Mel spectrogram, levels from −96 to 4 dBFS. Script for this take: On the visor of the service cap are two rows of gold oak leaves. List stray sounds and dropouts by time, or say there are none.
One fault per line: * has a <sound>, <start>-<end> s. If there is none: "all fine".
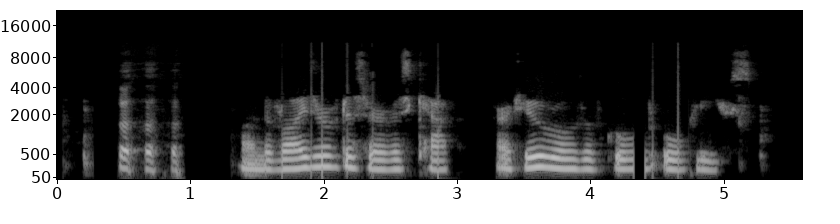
* has a laugh, 0.5-1.0 s
* has a dropout, 4.3-4.4 s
